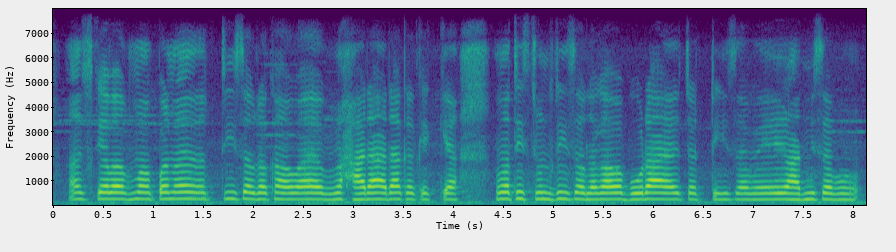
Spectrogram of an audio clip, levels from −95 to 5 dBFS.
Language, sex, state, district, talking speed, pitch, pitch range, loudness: Hindi, female, Bihar, Araria, 200 wpm, 255 Hz, 245-260 Hz, -15 LUFS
